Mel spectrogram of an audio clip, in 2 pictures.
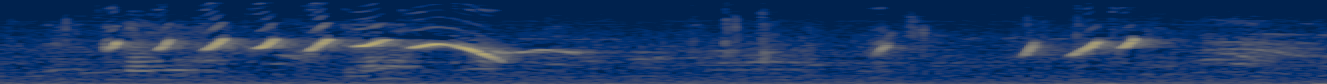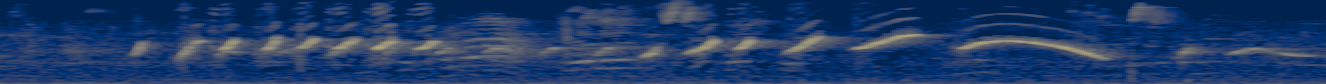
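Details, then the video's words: Parrot giving runs of rapid, rising whistled notes in several bursts. A long, arching downslurred whistle comes near twelve seconds, and short pauses separate the series. "Parrot Natural Sounds - Parrot Talking"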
